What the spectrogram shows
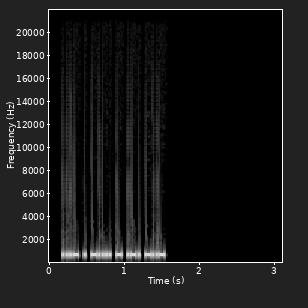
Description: Morse code, heard as a keyed tone, about 52 wpm, 700 Hz. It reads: VE6TRX
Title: DXCC-100 Call Signs - 6 Characters - Repeated 2x - 50wpm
